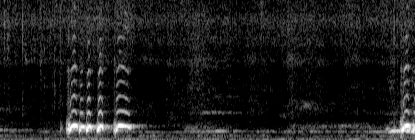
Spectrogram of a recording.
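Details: Melodious local zebra dove singing, meant to prompt reluctant doves to sing: a quick stuttering cluster of bright notes, then a drawn-out soft, even coo that fades before the next phrase begins.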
